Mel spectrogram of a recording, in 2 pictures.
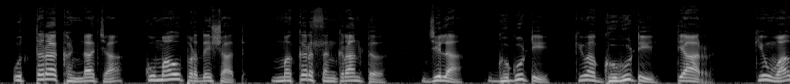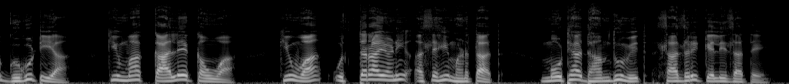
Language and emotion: Marathi, neutral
